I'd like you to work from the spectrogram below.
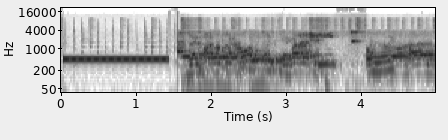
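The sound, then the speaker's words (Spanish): A steady, loud telephone line tone hums for about a second and a half as a call is dialed, then cuts off abruptly as a voice begins talking over the phone connection. “No haga ruido, ahí se está marcando.”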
